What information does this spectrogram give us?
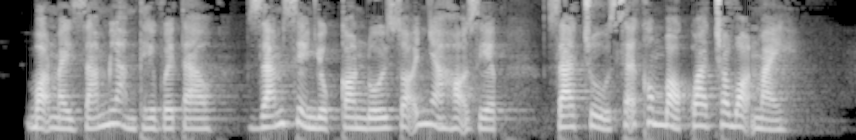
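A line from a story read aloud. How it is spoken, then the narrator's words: Loud desperate shouting. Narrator (Vietnamese): Diệp thiếu gia, dáng vẻ thảm hại, hắn ta hét lớn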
